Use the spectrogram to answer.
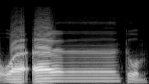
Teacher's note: kita samarkan nunnya kepada huruf ta dan ditahan 2 harakat. Bukan hanya sekedar wa antum, tapi dia wa antum ditahan. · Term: ikhfa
